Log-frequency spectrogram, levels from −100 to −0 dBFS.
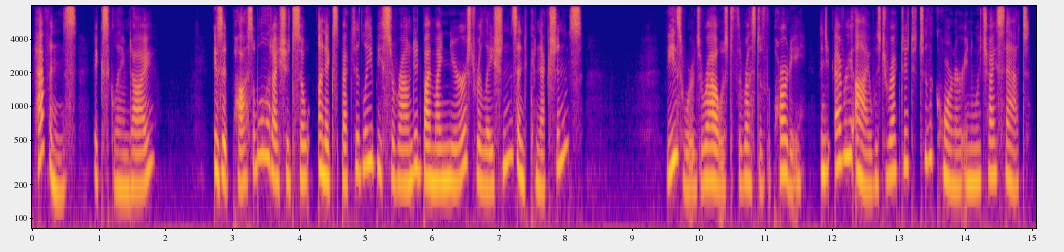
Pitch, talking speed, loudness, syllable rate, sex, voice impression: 240 Hz, 155 wpm, -20 LUFS, 5.2 syllables/s, female, feminine, adult-like, tensed, powerful, slightly bright, clear, fluent, intellectual, friendly, elegant, lively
